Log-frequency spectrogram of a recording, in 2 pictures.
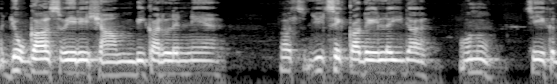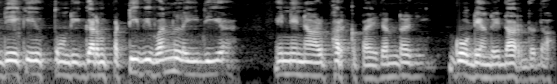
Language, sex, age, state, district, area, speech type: Punjabi, female, 60+, Punjab, Barnala, rural, spontaneous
